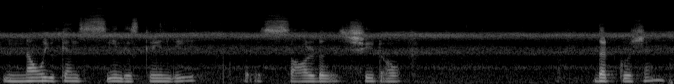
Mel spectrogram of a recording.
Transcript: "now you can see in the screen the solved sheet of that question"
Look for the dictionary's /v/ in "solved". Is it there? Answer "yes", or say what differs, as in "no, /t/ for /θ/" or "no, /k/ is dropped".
no, /v/ is dropped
